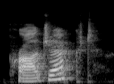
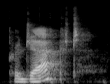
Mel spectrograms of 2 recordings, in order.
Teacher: it's first syllable stress for the noun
